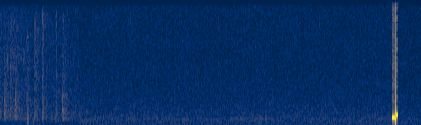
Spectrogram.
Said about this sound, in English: All right, I hear a bunch of beeps. I'm hoping that's people arriving and not hanging up.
